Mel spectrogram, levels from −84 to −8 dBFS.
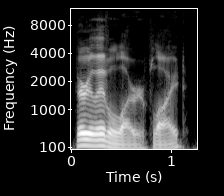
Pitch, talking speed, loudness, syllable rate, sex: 105 Hz, 190 wpm, -17 LUFS, 6.3 syllables/s, male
